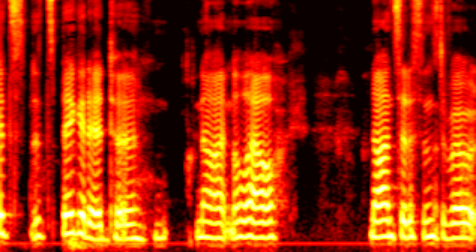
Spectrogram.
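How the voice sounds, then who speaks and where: A woman with an American accent at a medium pitch, fairly slow, with long, frequent pauses. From US South (Alabama). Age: 30s. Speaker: online commentator. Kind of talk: casual chat.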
